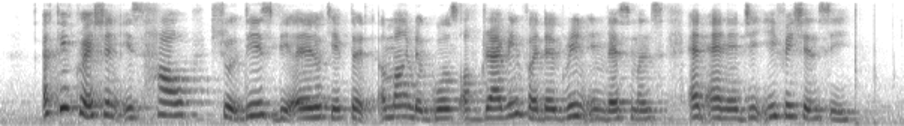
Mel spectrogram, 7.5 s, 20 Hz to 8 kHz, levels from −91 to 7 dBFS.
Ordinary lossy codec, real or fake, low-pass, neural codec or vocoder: none; fake; 7.2 kHz; codec, 16 kHz, 6 kbps, DAC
